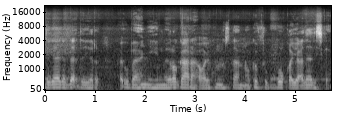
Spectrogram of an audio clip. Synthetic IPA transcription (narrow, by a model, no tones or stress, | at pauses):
d̪ɪɣaːɣɐd̪ɐ̰ʕd̪ɐjɐr | ʔħɛjʊbaːɦɐnjɪɦiːnmɛːlɔɡaːɾɐhɔ̰ːɛjkʰʊnɐst̪ʰaːnɔːkʰɐfʊɡ̚buːqɑijɔʕɑðaːðɪskʰɐ̰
